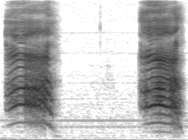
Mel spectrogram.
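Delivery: high, loud scream of joy; delighted scream. Real, not acted. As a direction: let out a thrilled yell. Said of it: "Sorry. I'm sorry".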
